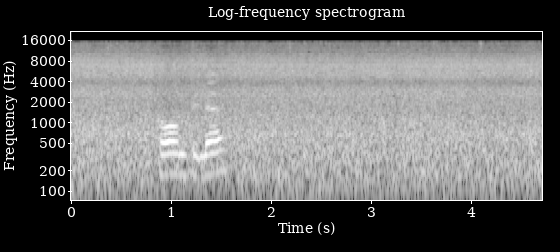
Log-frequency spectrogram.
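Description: Dilli Creek in Kemaliye swollen after heavy March rains, a loud, constant broadband rush of fast water filling the whole stretch, with a brief voice speaking over it near the start.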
